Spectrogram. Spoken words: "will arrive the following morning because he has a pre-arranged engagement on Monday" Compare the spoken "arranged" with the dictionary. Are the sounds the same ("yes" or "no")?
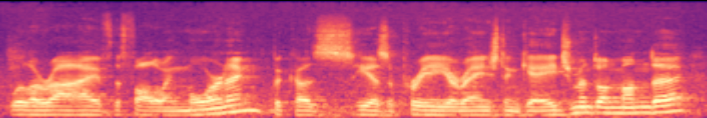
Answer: yes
